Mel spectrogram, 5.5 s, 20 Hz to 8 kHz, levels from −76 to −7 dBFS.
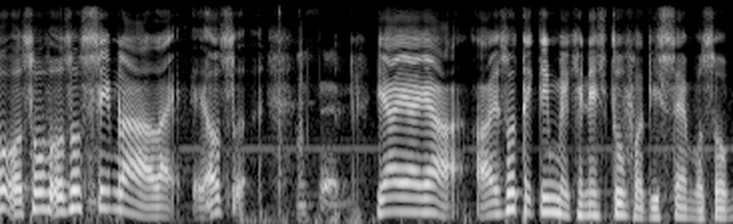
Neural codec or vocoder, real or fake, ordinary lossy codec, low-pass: none; real; none; 7.2 kHz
